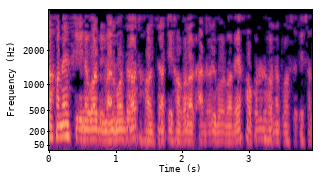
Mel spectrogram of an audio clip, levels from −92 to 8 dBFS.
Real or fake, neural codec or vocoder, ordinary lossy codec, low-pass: fake; vocoder, 24 kHz, 100 mel bands, Vocos; none; 3.6 kHz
